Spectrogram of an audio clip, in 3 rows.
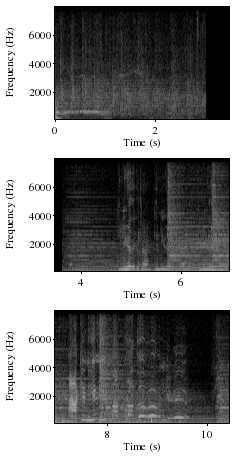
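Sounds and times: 
audience applause: 0.0 - 3.0
speech: 4.8 - 10.3.

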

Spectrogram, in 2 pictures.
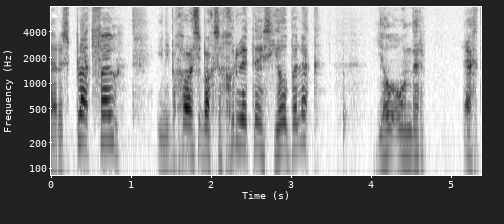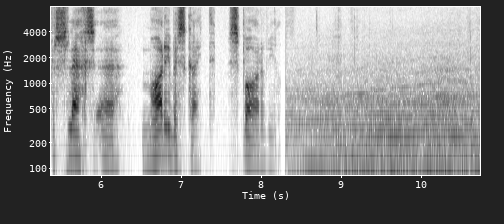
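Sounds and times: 
speech: 0.0 - 3.4, 4.0 - 8.3
Renault 66 kW 900 cc three-cylinder turbo petrol engine accelerating: 8.3 - 10.7.

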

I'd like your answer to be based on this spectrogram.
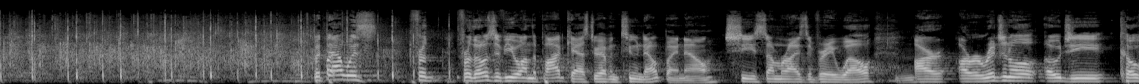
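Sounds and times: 
crowd applause: 0.0 - 4.8
speech: 3.1 - 11.3.

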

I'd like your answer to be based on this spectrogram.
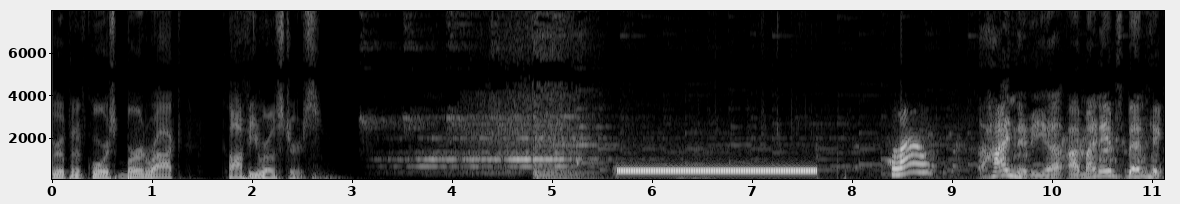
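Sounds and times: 
speech: 0.0 - 2.8, 8.4 - 11.1
telephone ringing tone of outgoing call: 5.6 - 7.7
laughter: 9.0 - 11.1.

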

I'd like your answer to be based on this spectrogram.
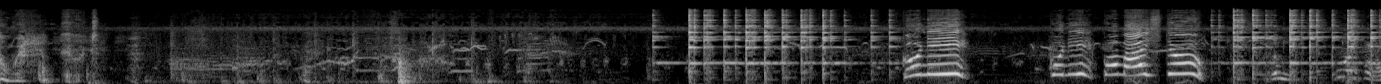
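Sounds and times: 
chirping farmyard birds: 0.0 - 13.8
bell ringing: 6.5 - 9.1, 12.0 - 13.8.

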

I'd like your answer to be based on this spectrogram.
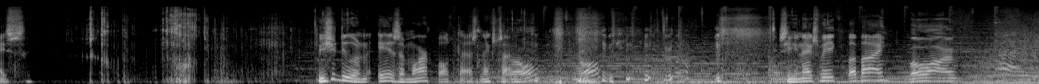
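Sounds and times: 
speech: 0.0 - 0.4, 3.2 - 6.4, 7.8 - 10.3
Doritos crisps being crunched and chewed: 0.5 - 3.2
laughter: 5.2 - 7.6.

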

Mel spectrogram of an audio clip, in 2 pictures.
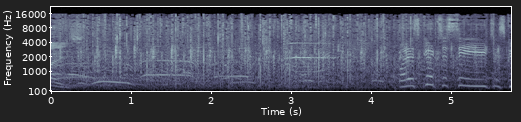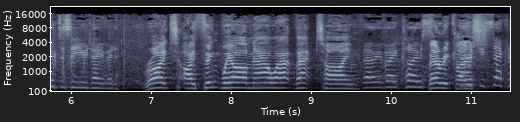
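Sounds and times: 
audience applause: 0.0 - 6.2
speech: 4.6 - 11.4.

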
